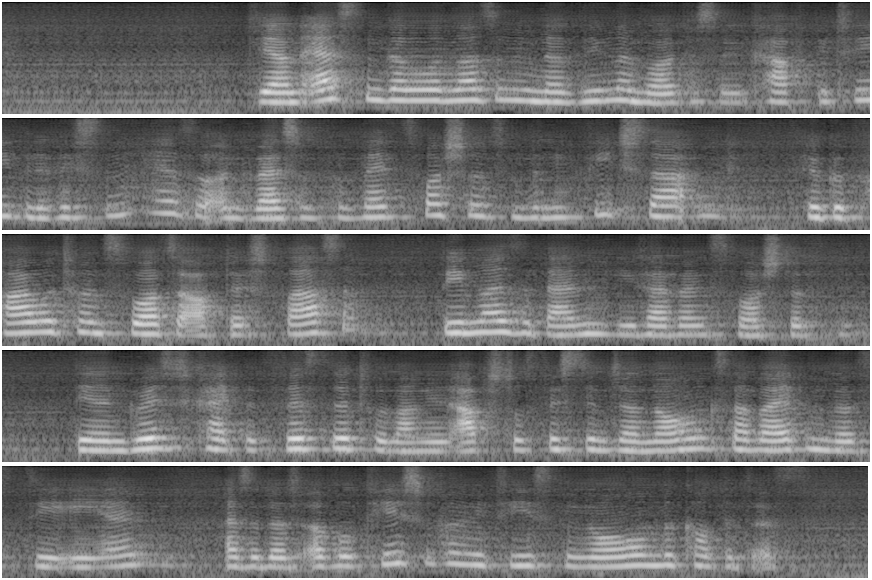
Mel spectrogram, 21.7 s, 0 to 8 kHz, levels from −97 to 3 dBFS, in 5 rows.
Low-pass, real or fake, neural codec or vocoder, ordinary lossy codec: none; fake; codec, 16 kHz, 0.2 kbps, FocalCodec; none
